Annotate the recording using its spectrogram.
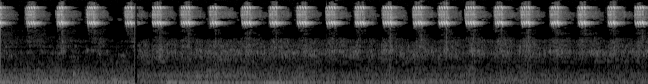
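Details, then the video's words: Steady cricket chirps, sharp high-pitched pulses repeating roughly three times a second over a low background rumble. "Suara Jangkrik"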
